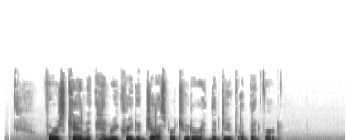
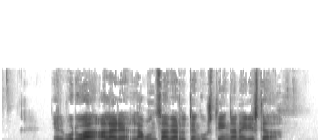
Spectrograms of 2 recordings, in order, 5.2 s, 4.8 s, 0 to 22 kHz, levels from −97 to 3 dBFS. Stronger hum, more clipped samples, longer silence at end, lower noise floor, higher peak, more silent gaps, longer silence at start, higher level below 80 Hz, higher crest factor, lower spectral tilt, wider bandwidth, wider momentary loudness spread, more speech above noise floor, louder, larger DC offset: neither; neither; first, 1 s vs 0.55 s; second, -59 dBFS vs -63 dBFS; about the same, -2 dBFS vs -4 dBFS; neither; about the same, 0.75 s vs 0.8 s; about the same, -68 dBFS vs -66 dBFS; about the same, 20 dB vs 24 dB; first, -7 dB/octave vs -2.5 dB/octave; about the same, 11 kHz vs 11.5 kHz; second, 10 LU vs 13 LU; about the same, 38 dB vs 37 dB; first, -21 LUFS vs -26 LUFS; neither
